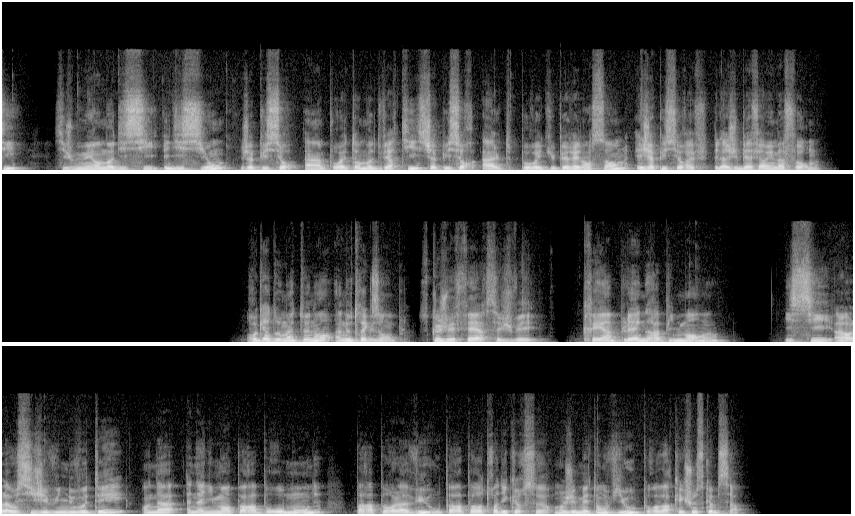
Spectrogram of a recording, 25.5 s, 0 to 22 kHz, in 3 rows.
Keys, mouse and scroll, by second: 0.1 click, 0.8 Tab, 1.8-5.1 shift+middle drag, 5.1 alt+click, 7.3-12.6 middle drag, 8.7-9.4 scroll down 1, 12.6 KP_1, 15.5 shift+a, 23.0-25.5 drag.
